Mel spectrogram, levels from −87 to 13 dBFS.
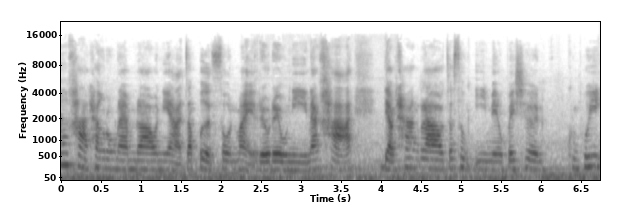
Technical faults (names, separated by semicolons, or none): pre-emphasis left on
